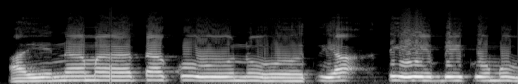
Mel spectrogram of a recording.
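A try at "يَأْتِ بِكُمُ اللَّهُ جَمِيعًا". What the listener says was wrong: Ya-tinya jangan diayun. Ya'ti bikumullahu jami'a.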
